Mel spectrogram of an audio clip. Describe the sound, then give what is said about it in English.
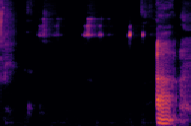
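A few brief, high-pitched chirps from a real cricket come in scattered bursts over quiet, then a short rough throat-clearing or cough cuts in at the end. “Is that an actual cricket? Did I actually hear a cricket? That was a real cricket.”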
